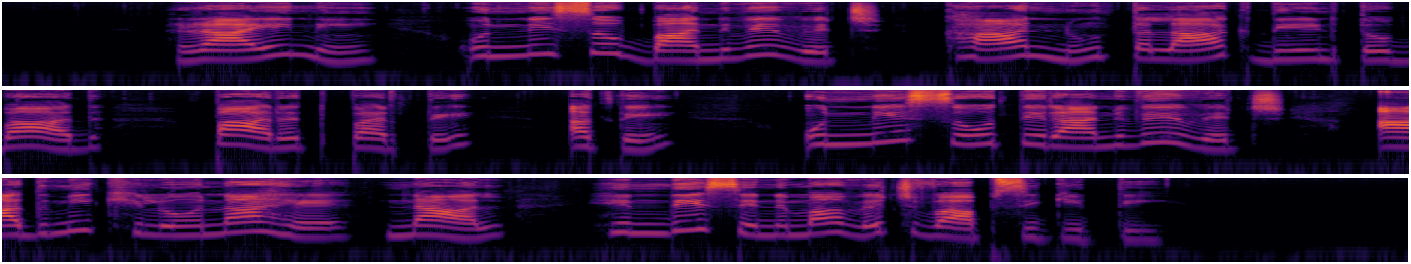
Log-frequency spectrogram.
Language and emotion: Punjabi, neutral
